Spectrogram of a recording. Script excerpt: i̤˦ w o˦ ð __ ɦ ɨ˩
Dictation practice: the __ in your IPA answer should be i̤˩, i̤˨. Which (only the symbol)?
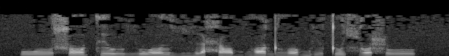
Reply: i̤˩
